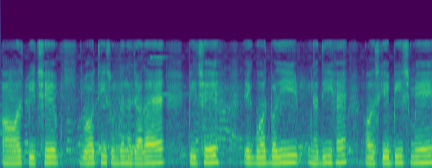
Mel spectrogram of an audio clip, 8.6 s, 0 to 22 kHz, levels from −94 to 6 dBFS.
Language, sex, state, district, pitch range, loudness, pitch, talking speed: Hindi, male, Uttar Pradesh, Jyotiba Phule Nagar, 145-160 Hz, -15 LUFS, 150 Hz, 125 wpm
